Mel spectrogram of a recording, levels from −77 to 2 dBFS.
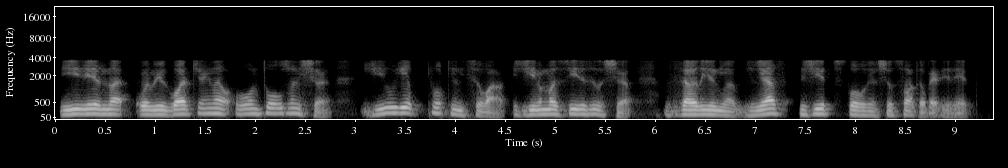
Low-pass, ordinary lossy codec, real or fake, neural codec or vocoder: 3.6 kHz; none; fake; codec, 16 kHz, 0.5 kbps, FreqCodec, larger model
